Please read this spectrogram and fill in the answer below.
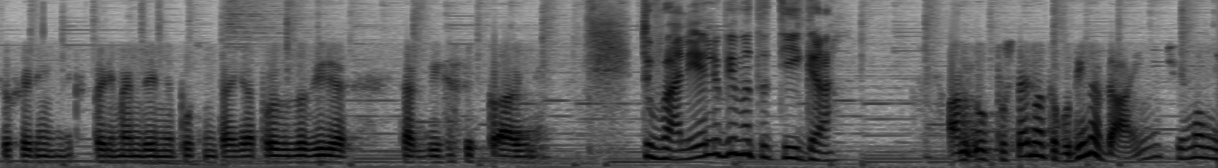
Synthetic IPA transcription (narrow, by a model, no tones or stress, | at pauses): kəfɛd̪inɛkspɛɾimɛnd̪d̪ɐimijɐpusəmt̪aiɡɾapɾɔsʊd̪ɐvidʲjə | kaɡbixəsɛspɾavilit̪ovaliɛlʲʊbimət̪ət̪iːɡɾa | amḭot̪̚poslɛd̪nət̪əɡod̪inəd̪a̰inət͡ʃɛiməm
